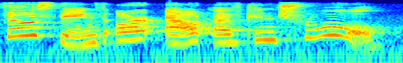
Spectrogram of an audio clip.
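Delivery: high, loud and slow, gaping at the hooves; a wide-eyed unicorn who can't believe it; amazed unicorn. Acted.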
